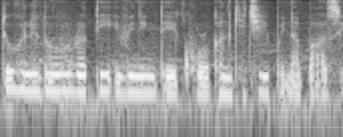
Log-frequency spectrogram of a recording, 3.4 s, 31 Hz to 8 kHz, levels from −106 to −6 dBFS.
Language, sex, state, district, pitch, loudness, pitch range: Nagamese, female, Nagaland, Kohima, 185 Hz, -16 LUFS, 170-195 Hz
